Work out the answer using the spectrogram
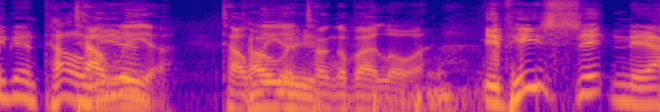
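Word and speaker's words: Taulia: Talia Tagovailoa.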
